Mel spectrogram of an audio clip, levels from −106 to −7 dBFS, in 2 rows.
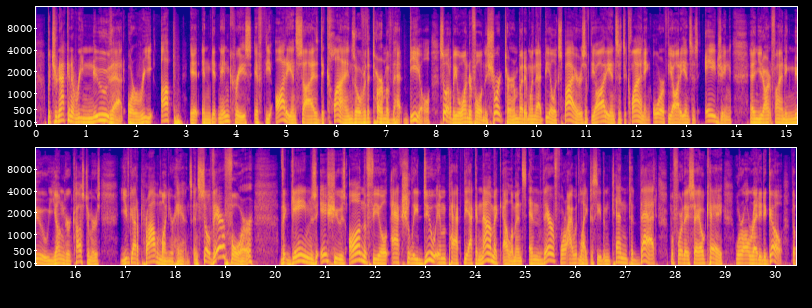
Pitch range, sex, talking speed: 105-135 Hz, male, 195 wpm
